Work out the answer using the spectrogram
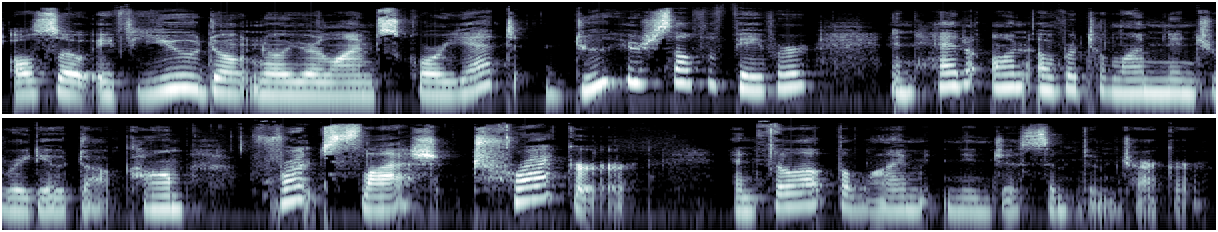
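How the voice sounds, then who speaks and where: Woman, husky voice, gravelly, upbeat podcast co-host. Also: medium pitch, expressive, measured pace. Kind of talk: casual podcast chat.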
